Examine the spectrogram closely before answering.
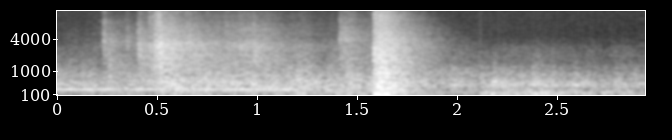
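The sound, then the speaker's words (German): A door is shut with a single heavy thud about halfway through, preceded by faint rustling and shuffling, with no voices during the moment of closing. “Machen Sie Tür zu.”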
